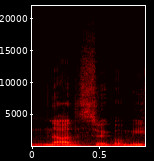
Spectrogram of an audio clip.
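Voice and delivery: usual speaking voice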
